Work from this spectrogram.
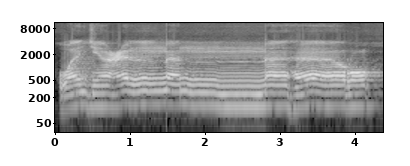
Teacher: Karena di sini ada huruf nun yang berharokat tasydid. Hukumnya dibaca gunnah. Cara membacanya yaitu didengungkan. Dan di sini ada huruf ha yang berharokat fathah dan huruf setelahnya ada alif, ini matobi'i dipanjangkan.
